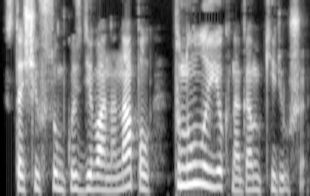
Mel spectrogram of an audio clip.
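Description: Woman narrating an audiobook, calm. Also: medium pitch, quick pace.

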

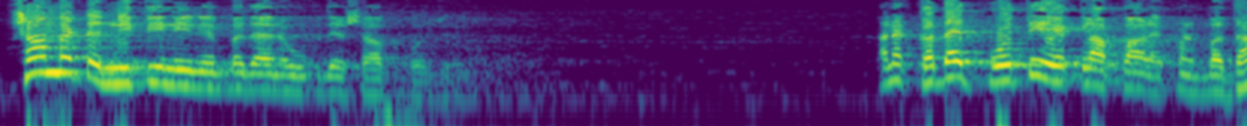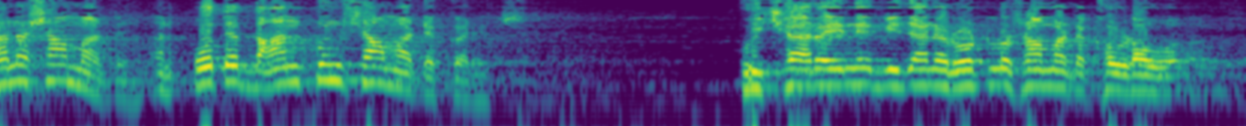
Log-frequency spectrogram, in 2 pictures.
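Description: A man giving a spiritual discourse, telling stories and firing off sarcastic, humorous rhetorical questions. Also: high voice. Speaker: preacher. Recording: echoey hall.

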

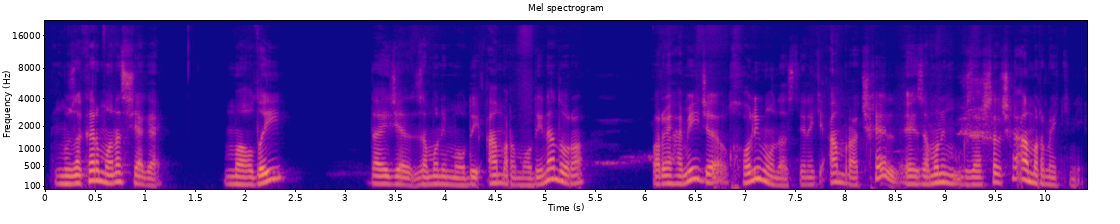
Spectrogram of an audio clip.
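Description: A man with a Tajik Persian accent teaching an Arabic grammar lesson, explaining step by step, asking questions to check understanding and reading example sentences slowly. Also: a little high, gravelly, a little mellow.

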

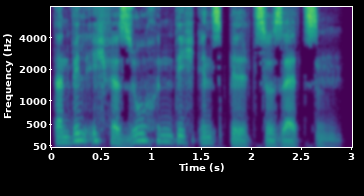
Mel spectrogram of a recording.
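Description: A man's voice: fairly low pitch, big pitch swings, measured pace, darkish tone, dry recording, studio quality, pitched above the performer's own voice. A man doing a sneering sinister villain. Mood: menacing. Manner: sneering, hissing, menacing. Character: mocking sinister man, cold cult leader. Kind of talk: audiobook reading.

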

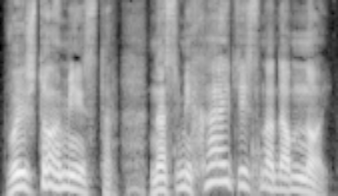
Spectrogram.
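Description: A man voicing a zealous old woman preacher who scolds and preaches in a high, drawn-out voice. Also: expressive, dry recording, studio quality. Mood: furious.

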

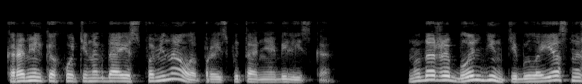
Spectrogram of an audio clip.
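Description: A man reads a first-person fantasy audiobook in an even, measured way. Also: on the high side, lo-fi sound. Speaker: audiobook narrator.

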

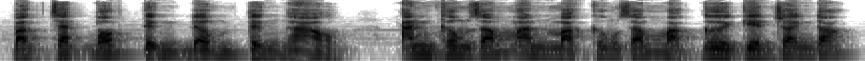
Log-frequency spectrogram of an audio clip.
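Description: A man's voice: a little high, animated, normal speed, fairly bright tone, faint music behind, voice pushed up. A man reading an audiobook, playing an outspoken young woman who rebukes her cousin heatedly. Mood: indignant. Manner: rebuking, heated, tearful pleading.

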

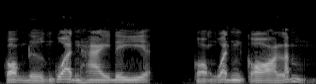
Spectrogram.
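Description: A man playing a calm Buddhist monk who speaks measured and preaching. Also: deep voice, dry recording, close to an everyday voice.

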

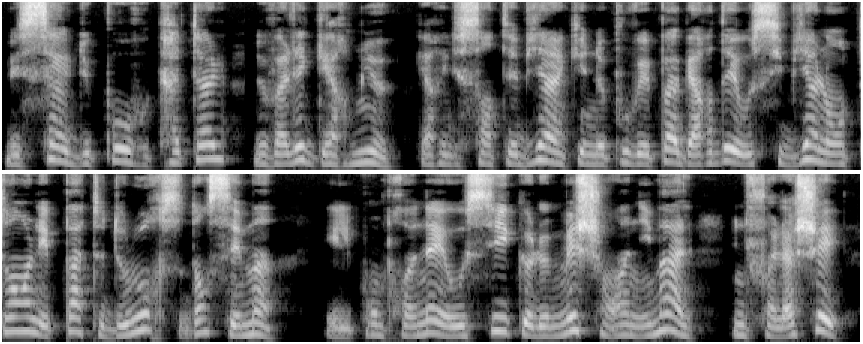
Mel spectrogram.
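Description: Mellow-voiced woman reading a tale aloud. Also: lowish voice. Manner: measured, expressive reading. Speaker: audiobook reader. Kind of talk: read-aloud storytelling.

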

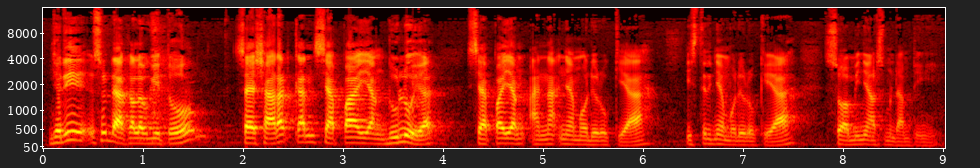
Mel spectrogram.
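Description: A man's voice: mid-range voice, moderate pace, a little mellow. A middle-aged man giving an informal religious lecture. He answers questions from the audience and often speaks directly to the women listening. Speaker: Islamic preacher.

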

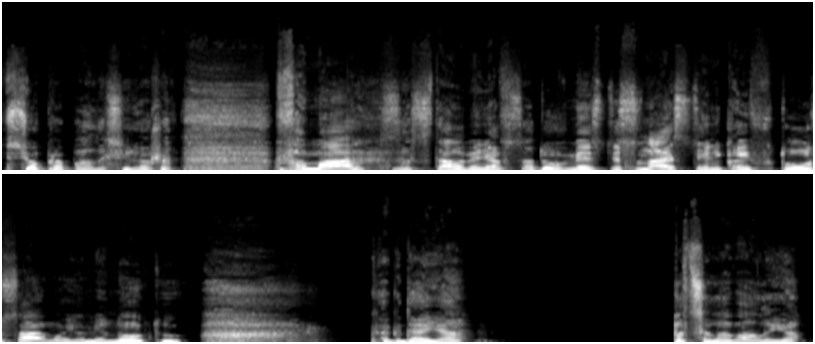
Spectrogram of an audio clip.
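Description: A flustered middle-aged country gentleman, kind at heart and anxious, voiced by a male reader. He pours out his words in a breathless, rushed way, his pitch leaping up and down. The recording is close and dry. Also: sing-song, no room sound. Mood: confiding, flustered.

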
